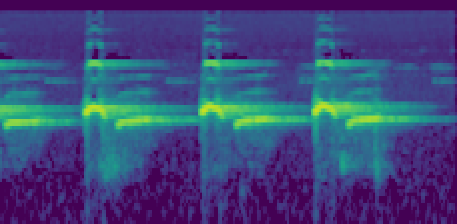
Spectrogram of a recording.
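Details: Hill partridge giving a challenge call to rivals: paired whistles, a short arched note dropping into a longer, lower rising whistle, repeated roughly once a second with brief quiet gaps.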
